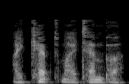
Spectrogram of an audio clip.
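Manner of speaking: ordinary delivery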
